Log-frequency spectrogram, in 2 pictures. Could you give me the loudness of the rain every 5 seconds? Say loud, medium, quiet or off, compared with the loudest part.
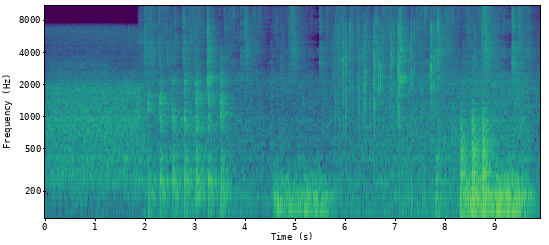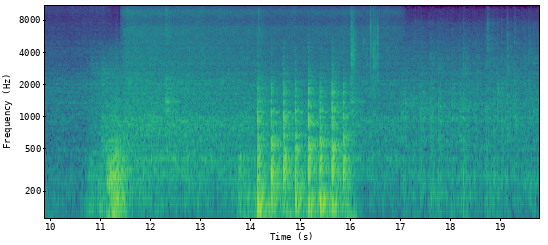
medium, loud, loud, medium.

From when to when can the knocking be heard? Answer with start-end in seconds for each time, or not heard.
2.0-3.6, 7.8-8.8, 13.8-15.9.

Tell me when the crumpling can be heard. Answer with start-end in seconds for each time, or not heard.
5.8-8.0, 15.8-16.6.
